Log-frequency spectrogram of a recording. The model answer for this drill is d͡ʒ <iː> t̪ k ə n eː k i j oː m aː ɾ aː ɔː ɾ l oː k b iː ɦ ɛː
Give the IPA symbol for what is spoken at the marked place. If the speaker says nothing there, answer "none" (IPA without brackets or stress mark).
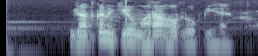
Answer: aː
